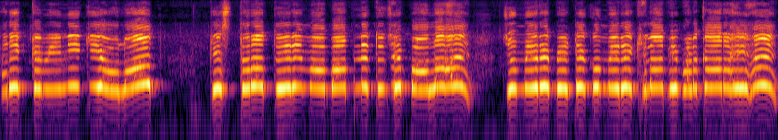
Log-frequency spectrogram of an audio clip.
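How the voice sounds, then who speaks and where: A nagging, greedy old mother-in-law from a comedy cartoon, voiced by a woman. She scolds and hurls insults in a very high, squeaky voice. The tone stays flat and even. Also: unhurried. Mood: scolding. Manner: scolding, insulting, dramatic complaints.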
